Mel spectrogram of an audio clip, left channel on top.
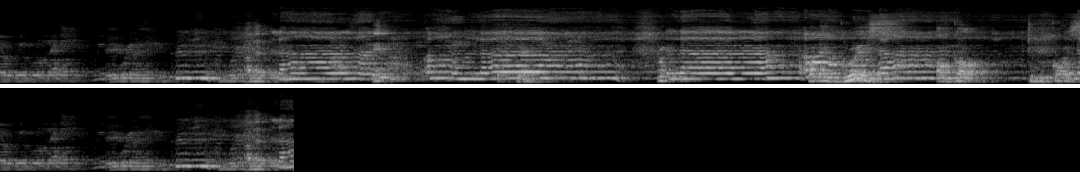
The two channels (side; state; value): right; drops out; at 3.0 s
